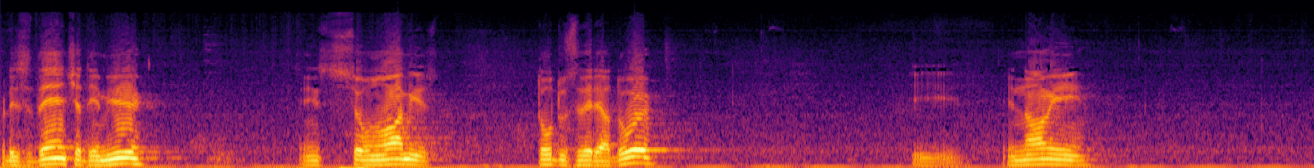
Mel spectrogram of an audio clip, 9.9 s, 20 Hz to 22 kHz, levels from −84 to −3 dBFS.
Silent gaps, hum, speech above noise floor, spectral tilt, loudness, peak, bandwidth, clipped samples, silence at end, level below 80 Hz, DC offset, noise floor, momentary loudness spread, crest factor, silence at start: none; none; 24 dB; -7.5 dB/octave; -11 LUFS; 0 dBFS; 11.5 kHz; 0.2%; 0.15 s; -34 dBFS; under 0.1%; -34 dBFS; 25 LU; 14 dB; 0 s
